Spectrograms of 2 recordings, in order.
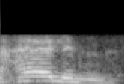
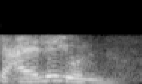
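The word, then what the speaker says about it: عالٍ: لا تقول عال، تقول هذا بناء عال، ما تقولش عالي.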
